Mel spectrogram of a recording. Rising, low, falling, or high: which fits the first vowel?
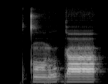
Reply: low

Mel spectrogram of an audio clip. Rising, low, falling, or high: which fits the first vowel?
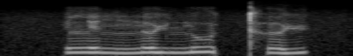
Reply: low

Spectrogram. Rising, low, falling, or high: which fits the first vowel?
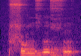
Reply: low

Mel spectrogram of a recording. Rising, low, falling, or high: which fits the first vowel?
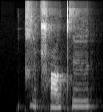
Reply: falling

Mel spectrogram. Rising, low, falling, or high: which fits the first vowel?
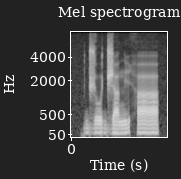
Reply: low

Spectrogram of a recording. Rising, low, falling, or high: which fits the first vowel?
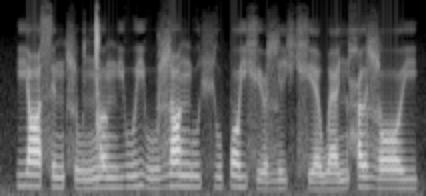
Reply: high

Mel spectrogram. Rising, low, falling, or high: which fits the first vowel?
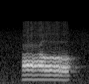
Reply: low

